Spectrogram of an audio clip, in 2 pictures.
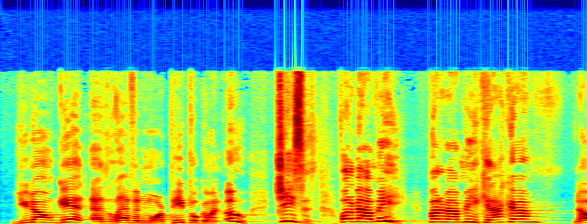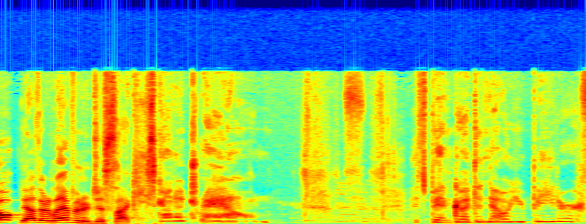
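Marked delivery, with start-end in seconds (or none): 2.3-5.4 hammed-up eager disciple pleading to come along; eager begging. 7.2-11.6 hushed mock whisper; hammed-up stage whisper, higher. Other disciples watching Peter.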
